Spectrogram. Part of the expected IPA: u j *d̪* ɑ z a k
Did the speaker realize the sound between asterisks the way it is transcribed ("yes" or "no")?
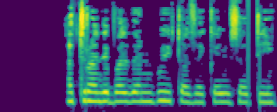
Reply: no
